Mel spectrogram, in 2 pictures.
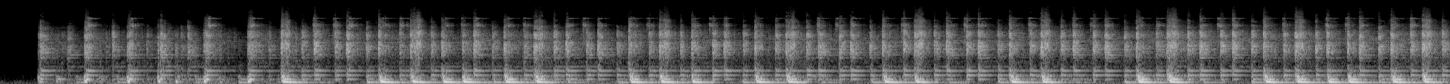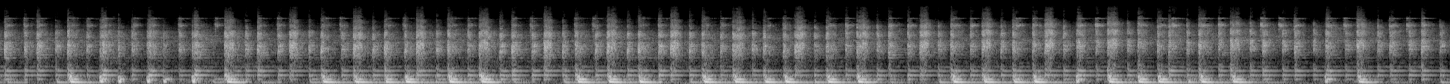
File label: bhangra music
